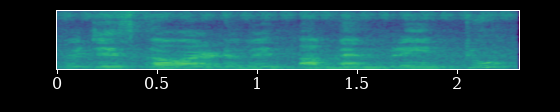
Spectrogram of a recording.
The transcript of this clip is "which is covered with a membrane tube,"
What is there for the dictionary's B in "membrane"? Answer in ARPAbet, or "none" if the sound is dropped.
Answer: B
